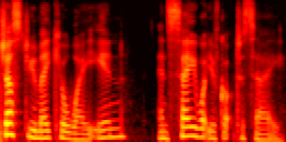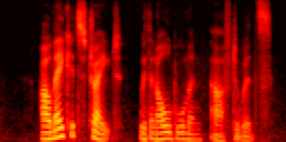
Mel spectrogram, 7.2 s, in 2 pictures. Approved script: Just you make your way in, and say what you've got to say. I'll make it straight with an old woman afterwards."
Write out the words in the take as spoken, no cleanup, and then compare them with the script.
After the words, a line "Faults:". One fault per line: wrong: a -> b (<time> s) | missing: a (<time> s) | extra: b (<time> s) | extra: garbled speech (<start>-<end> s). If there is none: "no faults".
Just you make your way in, and say what you've got to say. I'll make it straight with an old woman afterwards."
Faults:
no faults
